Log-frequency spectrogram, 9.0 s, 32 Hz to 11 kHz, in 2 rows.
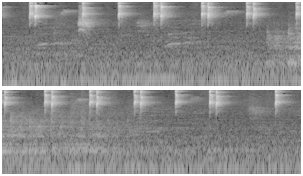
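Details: Indian squirrel (gilhari) calling to a companion that became lost from its group: a steady series of sharp, high, clipped chirps, about thirteen in nine seconds, roughly one every 0.6 seconds, over a faint low background hum.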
